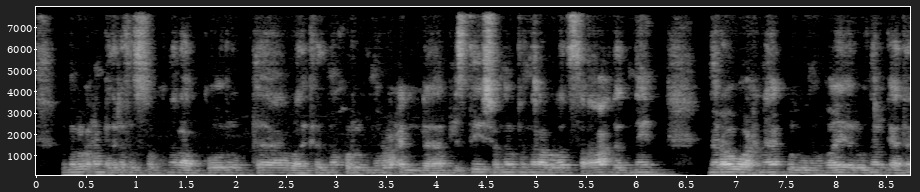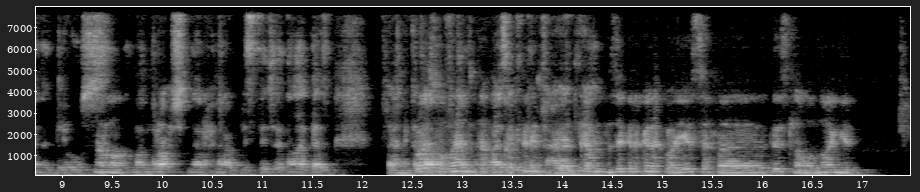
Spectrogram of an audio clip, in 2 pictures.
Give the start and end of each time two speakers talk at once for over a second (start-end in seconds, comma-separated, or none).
12.5-14.4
